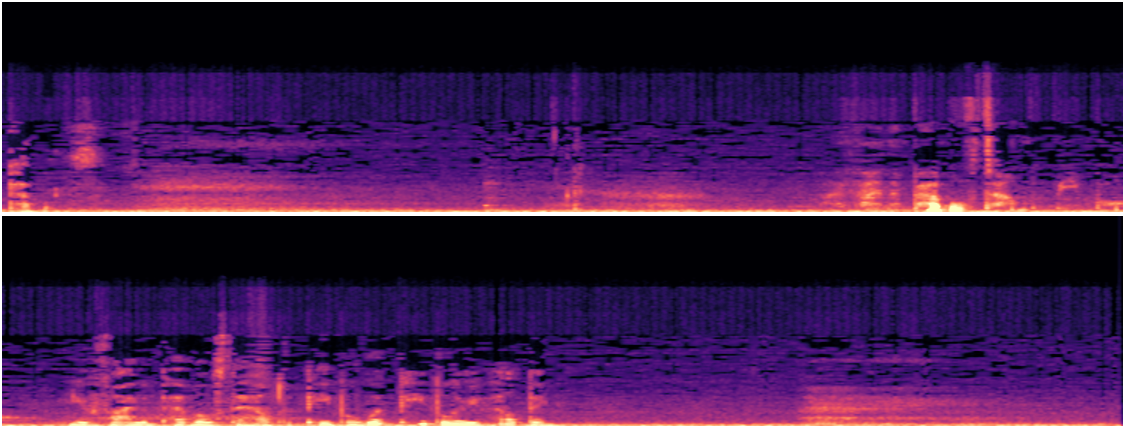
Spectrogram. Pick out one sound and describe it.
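A woman breathes slowly and deeply in her sleep.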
